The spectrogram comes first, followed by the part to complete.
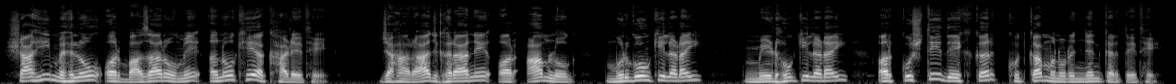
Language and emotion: Hindi, neutral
